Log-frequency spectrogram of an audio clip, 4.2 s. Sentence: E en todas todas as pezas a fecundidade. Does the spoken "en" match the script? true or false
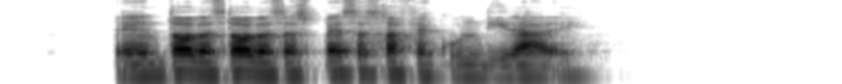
true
